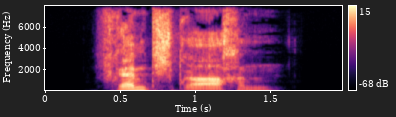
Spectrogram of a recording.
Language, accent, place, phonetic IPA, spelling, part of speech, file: German, Germany, Berlin, [ˈfʁɛmtˌʃpʁaːxn̩], Fremdsprachen, noun, De-Fremdsprachen.ogg
- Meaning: plural of Fremdsprache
